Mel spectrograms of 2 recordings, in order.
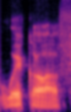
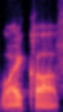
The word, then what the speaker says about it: Wyckoff: me because you know i called it wick off and blake called it wyckoff so now i know the correct pronunciation of it so uh yeah if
